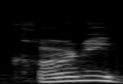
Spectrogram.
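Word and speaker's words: Kearny: It's probably pronounced Kearney, but we don't get too upset about it.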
